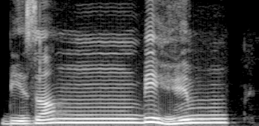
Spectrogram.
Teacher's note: नून साकिन के बाद बा आ गई है, नून के ऊपर मीम है, हमने नून को मीम में बदल दिया।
